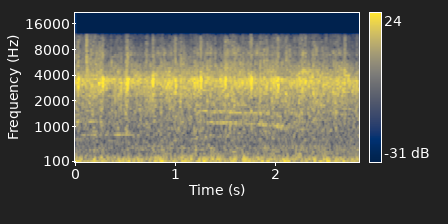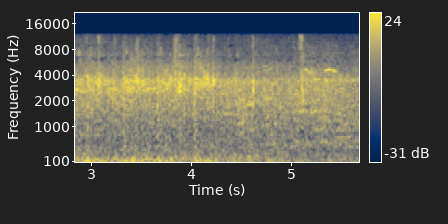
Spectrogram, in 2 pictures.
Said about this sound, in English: He's been a part of the athletic communications staff for about 4 years and is graduating this week. How about a nice round of applause for Cameron as we wish him well?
